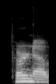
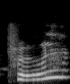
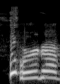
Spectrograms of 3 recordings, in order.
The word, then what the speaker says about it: Purna: I've heard prune. I've heard. The worst one I've heard is. I'm like, no, no. Purna, please.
